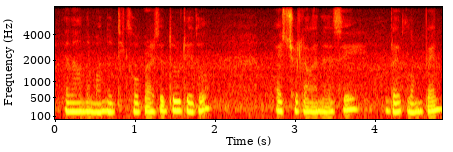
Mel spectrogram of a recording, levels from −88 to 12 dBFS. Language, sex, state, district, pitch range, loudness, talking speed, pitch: Nagamese, female, Nagaland, Dimapur, 180-205 Hz, -15 LUFS, 175 wpm, 190 Hz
